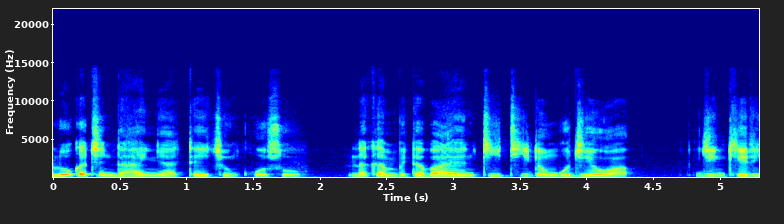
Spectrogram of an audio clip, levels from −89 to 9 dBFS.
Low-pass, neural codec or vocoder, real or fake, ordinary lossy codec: 14.4 kHz; codec, 44.1 kHz, 7.8 kbps, Pupu-Codec; fake; AAC, 96 kbps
